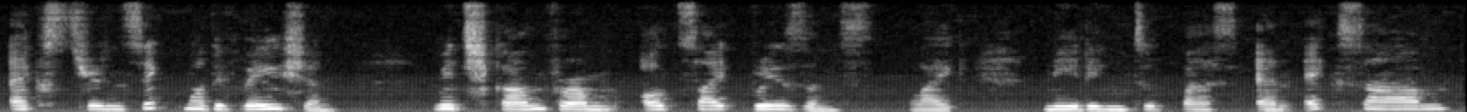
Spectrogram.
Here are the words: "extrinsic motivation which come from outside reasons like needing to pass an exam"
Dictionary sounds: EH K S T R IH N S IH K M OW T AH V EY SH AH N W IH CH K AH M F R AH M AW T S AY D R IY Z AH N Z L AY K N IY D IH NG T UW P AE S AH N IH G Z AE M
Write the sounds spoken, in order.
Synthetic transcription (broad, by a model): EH K S T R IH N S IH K M OW T AH V EY SH AH N W IH CH K AH M F R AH M AW T S AY D R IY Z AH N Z L AY K N IY D IH NG T UW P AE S AH N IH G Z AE M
